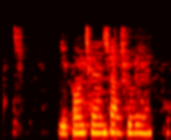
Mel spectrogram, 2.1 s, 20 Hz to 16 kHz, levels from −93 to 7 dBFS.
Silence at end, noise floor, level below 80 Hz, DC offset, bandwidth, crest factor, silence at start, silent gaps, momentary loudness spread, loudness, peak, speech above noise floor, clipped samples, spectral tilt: 0.05 s; -62 dBFS; -70 dBFS; under 0.1%; 8 kHz; 18 dB; 0.15 s; none; 8 LU; -30 LUFS; -12 dBFS; 33 dB; under 0.1%; -5 dB/octave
